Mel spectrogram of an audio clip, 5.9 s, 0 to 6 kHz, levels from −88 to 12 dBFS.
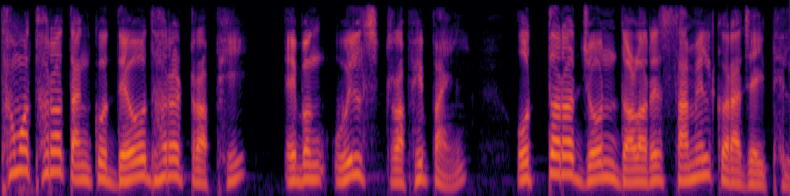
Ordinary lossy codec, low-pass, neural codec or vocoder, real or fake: none; 5.4 kHz; none; real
